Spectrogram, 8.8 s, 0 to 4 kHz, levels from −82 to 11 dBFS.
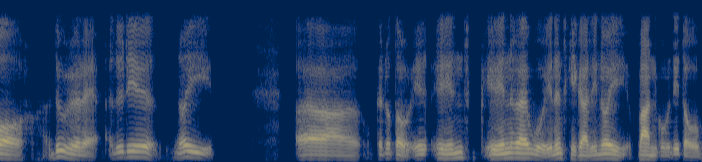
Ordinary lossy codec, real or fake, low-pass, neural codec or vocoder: none; fake; 3.6 kHz; codec, 16 kHz, 0.5 kbps, X-Codec, WavLM features, trained on Multilingual LibriSpeech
